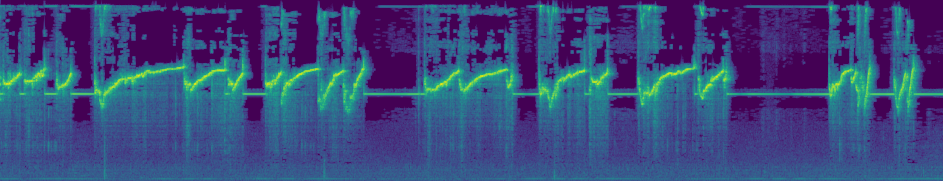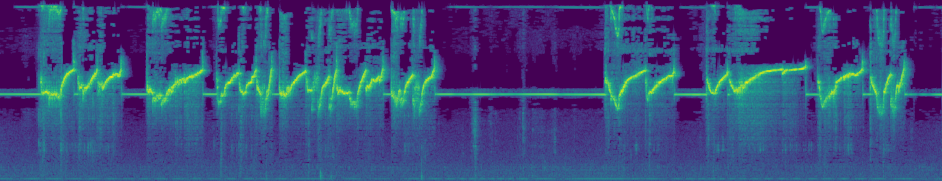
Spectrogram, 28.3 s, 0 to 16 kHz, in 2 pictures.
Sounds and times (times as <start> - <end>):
Inside, small room: 0.0 - 28.2.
